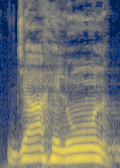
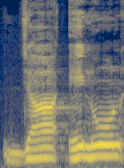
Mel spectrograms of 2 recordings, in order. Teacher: ہا کو زیر کے ساتھ پڑھنا ہے، منہ کے اندر کی ہوا باہر نکال کر۔ جاہلون پڑھنا ہے، جائلون نہیں پڑھنا، ورنہ اس طرح یہ ہا حمزہ بن جاتی ہے۔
